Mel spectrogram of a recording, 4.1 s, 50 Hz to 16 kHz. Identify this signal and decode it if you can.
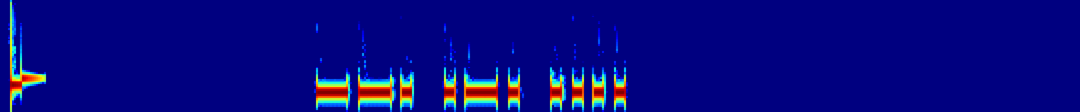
Morse code, heard as a keyed tone, about 32 wpm, 700 Hz. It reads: GRH
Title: USA Call Sign Postfixes - 3 Letters 30wpm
